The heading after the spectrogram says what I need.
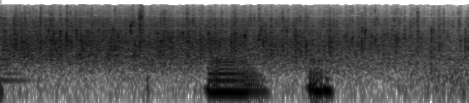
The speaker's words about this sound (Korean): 오늘 나를 이 자리까지 인도하시고 또 나에게 기도와 예배를 선물로 주시는 우리 하나님 앞에 감사와 영광의 박수 올려드립니다.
